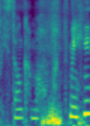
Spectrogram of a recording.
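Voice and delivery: muttering under breath. Retelling a remark made at the spirit box: imitating muttering under breath. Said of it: "I said under my breath".

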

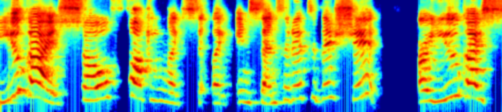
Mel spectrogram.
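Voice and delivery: furious, stumbling, loud and high enraged scream. Retelling confronting people on a train who did nothing: imitating screaming at passengers. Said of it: "I literally screamed the whole train down".

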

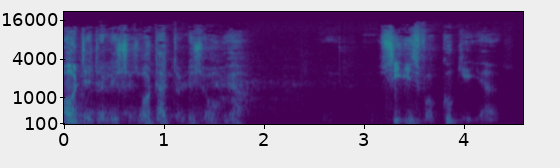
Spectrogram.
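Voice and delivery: very quiet, whispered, breathy, savoring monster voice. A preacher mimics a listener's noises of approval, in a Cookie Monster voice. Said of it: "Sound like Cookie Monster".

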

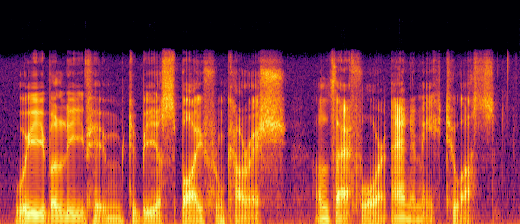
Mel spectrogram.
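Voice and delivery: deep, hushed voice of a royal guard. Narrator listening at the doors reads a guard reporting to the king: deep voice. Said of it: "A guard spoke. ... The deep voice continued".

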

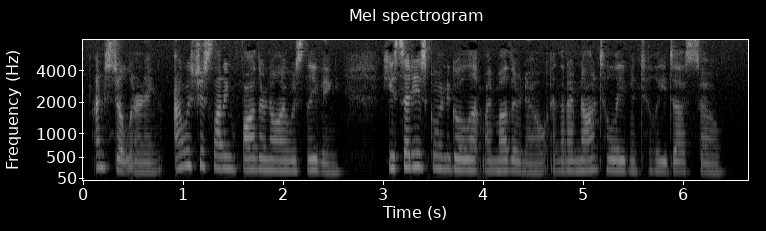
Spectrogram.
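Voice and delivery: usual speaking voice

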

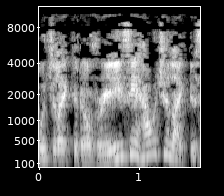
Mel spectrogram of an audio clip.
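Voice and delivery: mock doting, high, laughing, mock-polite voice.

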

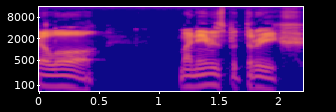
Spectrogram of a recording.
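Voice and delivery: put-on deep, soft, low voice with Russian accent. Imagining a Lean Pockets mascot who walks in, as Patrick in a Russian accent. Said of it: "it's this Russian dude that just walks in".

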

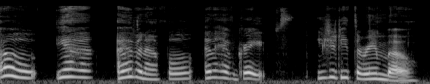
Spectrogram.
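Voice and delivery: high, loud, sugary voice. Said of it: "And I was like".

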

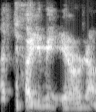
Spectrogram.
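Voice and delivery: quiet, mock-outraged, furious, disbelieving tone. Retelling what he said to a voice that had no answers, retelling a furious outburst. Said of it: "And I was just furious".

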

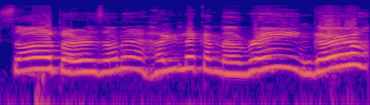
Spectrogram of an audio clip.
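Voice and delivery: put-on Mexican accent. Speaker addressing Arizona, Mexican accent. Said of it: "Why did he sound Mexican?".

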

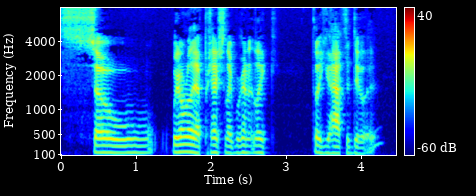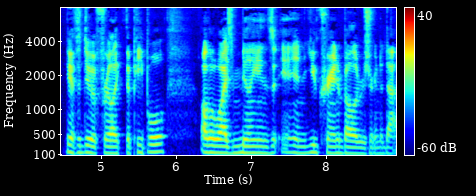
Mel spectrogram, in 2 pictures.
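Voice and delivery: normal talking voice

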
